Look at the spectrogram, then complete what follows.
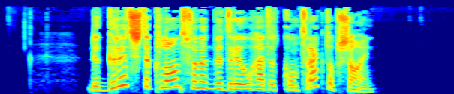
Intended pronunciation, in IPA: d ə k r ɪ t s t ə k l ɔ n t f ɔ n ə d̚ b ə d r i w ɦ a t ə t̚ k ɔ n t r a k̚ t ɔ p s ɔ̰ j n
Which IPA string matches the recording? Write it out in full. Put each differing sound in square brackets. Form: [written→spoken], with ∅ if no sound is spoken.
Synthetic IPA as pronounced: d ə [k→ɡ] r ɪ t s t ə k l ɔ n t f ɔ n ə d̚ b ə d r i w ɦ a t ə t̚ k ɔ n t r a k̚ t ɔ p s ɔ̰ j n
